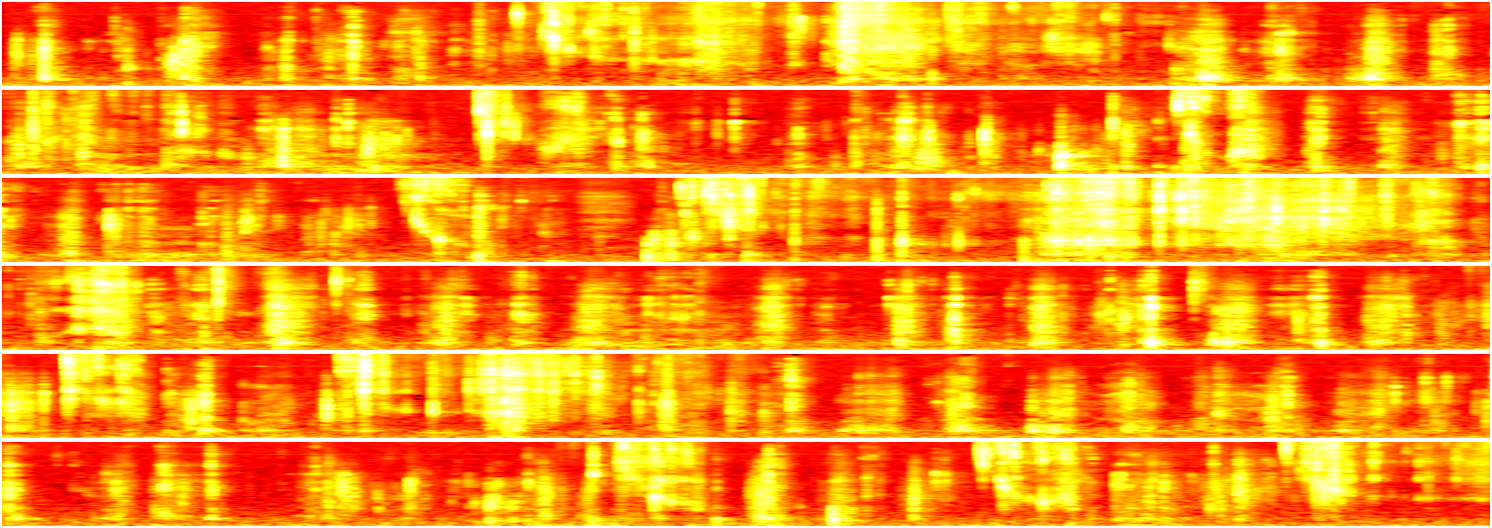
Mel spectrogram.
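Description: Close-miked eating of a flaky matcha-filled cruffin: crisp pastry crunching at each bite, with chewing in between. The loudest, densest crunching comes about fourteen seconds in.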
